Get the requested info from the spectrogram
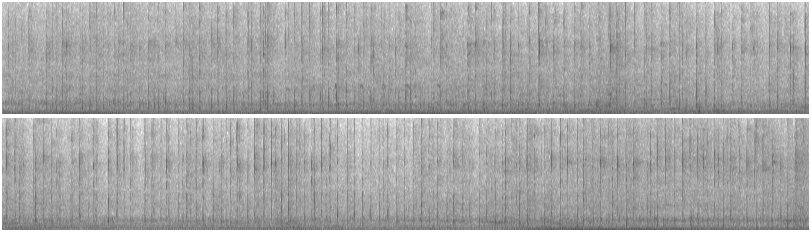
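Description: Hooves of two gaited horses (Tennessee Walking Horse type) beating rapidly and evenly on asphalt at a fast singlefoot gait, a quick stream of clip-clops, over a steady low hum.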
